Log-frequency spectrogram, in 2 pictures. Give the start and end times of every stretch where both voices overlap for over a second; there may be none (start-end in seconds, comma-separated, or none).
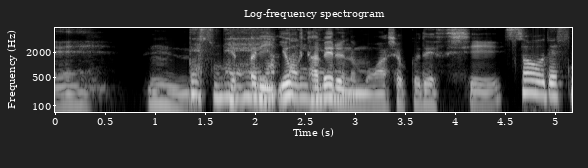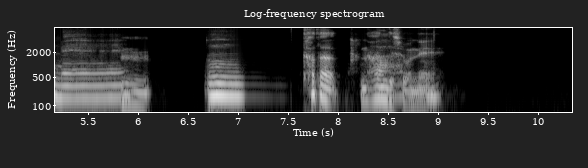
1.3-3.1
